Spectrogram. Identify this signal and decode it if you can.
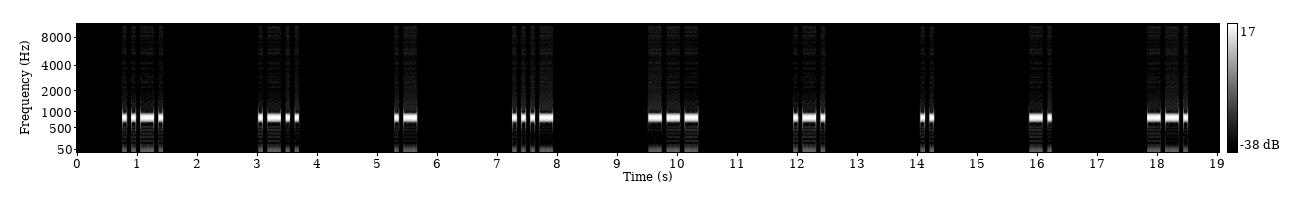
Morse code, heard as a keyed tone, about 16 wpm, spaced as for 5 wpm, 800 Hz. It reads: FLAVORING
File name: Suffixes / Special ING's / VerySlowToFaster ING's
